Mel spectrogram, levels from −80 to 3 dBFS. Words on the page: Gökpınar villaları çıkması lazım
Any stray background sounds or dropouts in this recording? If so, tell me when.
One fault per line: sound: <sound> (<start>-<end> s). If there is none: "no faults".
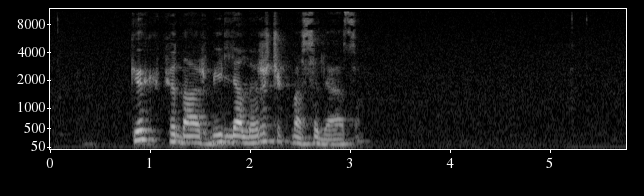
no faults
